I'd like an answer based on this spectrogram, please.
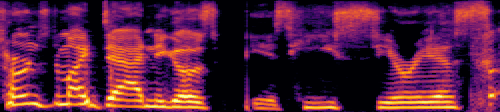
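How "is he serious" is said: mock totally deadpan, flat, no expression. Retelling a friend's question to the speaker's dad: imitating Mark's deadpan. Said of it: "totally deadpan".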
